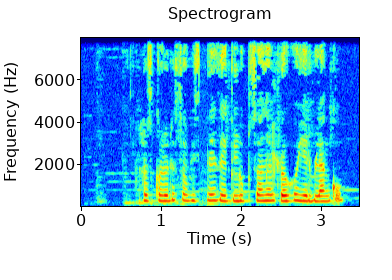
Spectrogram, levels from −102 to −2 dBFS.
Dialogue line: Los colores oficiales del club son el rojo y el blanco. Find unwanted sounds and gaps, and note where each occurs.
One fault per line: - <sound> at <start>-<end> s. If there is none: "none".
- dropout at 1.5-1.6 s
